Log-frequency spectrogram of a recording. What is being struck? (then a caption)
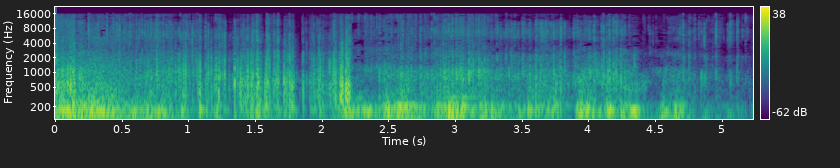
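Foam microphone windscreen. A round purple foam microphone cover is gripped and scratched rapidly with long nails, making dense, rough crackling and rustling with a heavy low rumble. The noisy scratching bursts run continuously with brief dips, then grow softer toward the end.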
